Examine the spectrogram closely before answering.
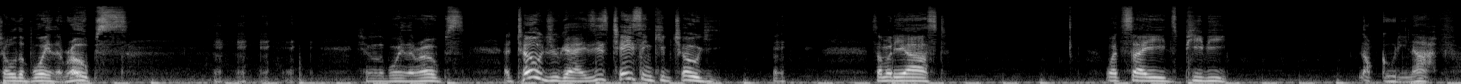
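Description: Speaking very slowly with long, frequent pauses, a man's loudness swings widely in a dry recording with no echo. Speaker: running vlogger. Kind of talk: casual vlog chat. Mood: relaxed, playful. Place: car. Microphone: phone near.

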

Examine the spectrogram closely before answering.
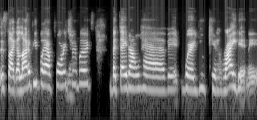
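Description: A woman at a fairly quick pace, with big swings in loudness, ordinary pitch variation and a quiet background. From US South, Tennessee. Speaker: poet and author. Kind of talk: casual interview; spoken word poetry. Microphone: video call.

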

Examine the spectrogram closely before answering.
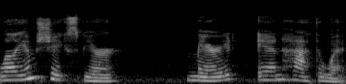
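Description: Her pace is very slow and her pitch swings very widely. The woman's voice is somewhat breathy. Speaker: history vlogger. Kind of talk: casual vlog chat. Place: home room. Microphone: phone near.

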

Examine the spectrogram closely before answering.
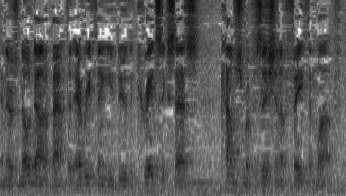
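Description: There's noticeable background noise and audible room echo. A man with a fairly low pitch talks very fast with ordinary pitch variation. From Chicago, South Side. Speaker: business success coach. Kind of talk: sales pitch.

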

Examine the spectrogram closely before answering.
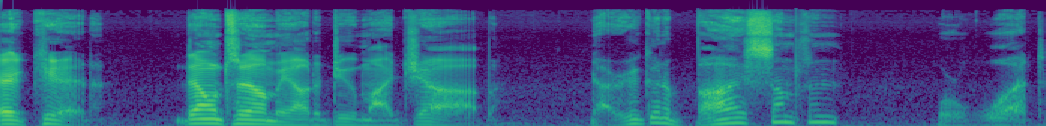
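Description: A man at medium pitch, fairly slow, with very wide pitch swings and long, frequent pauses. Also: big swings in loudness. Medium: audio drama. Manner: gruff, smug, menacing.

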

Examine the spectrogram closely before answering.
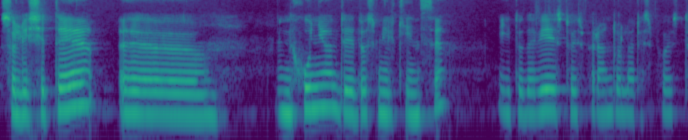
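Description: A woman with a fairly high pitch and a dark, mellow tone speaks at a very slow pace with fairly even intonation and big swings in loudness. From Ukraine, Donetsk; Ukraine. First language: Ukrainian or Russian (speaking Spanish). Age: 20s. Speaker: refugee. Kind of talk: testimony. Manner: halting, many hesitations. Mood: calm, serious, subdued. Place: home room. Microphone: lapel.

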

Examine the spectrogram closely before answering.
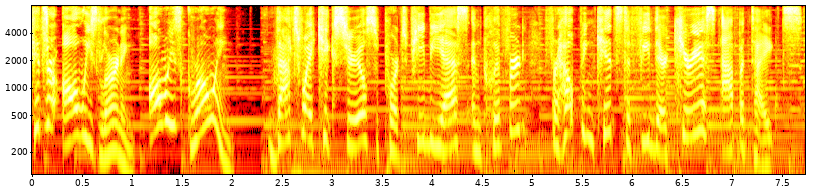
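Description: Music plays in the background as a man talks at a moderate pace, with very even loudness and hardly any pauses. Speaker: voice actor. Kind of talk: TV commercial read.

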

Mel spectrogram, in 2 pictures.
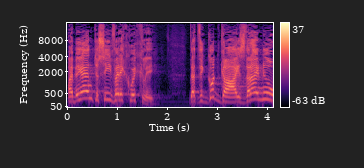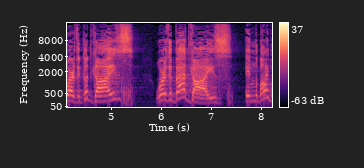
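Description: A high-pitched man's voice with very wide pitch swings. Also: fairly slow pace. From Middle East, Palestinian areas. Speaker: speaker on religion and prophecy; speaker. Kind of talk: lecture. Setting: stage with audience. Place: church. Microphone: lapel.

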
